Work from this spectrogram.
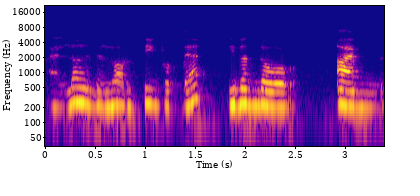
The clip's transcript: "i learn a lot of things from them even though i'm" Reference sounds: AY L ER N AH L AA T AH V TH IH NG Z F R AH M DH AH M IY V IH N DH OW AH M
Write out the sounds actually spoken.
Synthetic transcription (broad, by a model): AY L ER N AH L AA T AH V T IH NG F R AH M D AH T IY V IH N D OW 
